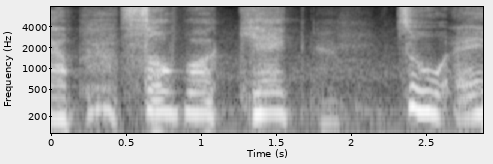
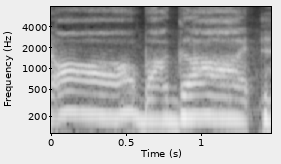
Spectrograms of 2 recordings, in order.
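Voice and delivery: ordinary delivery

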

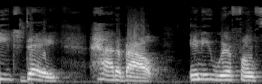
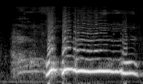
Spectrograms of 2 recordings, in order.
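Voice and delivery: high burst of laughter; 7 dB louder than usual. Real, not acted. Laughing at the chore.

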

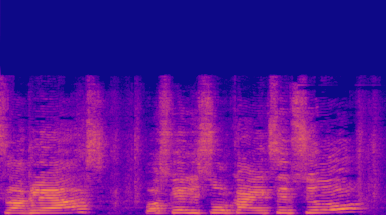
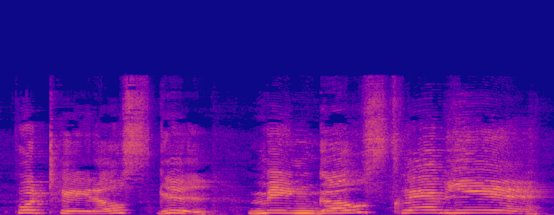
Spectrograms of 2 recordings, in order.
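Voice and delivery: ordinary talk, nothing marked

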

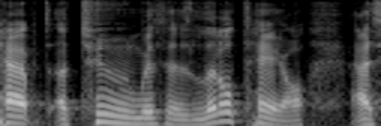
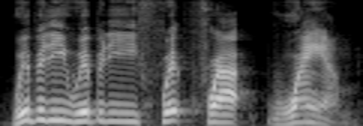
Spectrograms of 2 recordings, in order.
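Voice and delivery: lively sound effects; 5 semitones higher, 7 dB louder than usual. A narrator's reading. Sound words of falling.

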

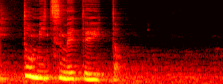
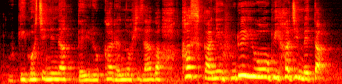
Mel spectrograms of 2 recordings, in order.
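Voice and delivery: ordinary delivery, nothing marked

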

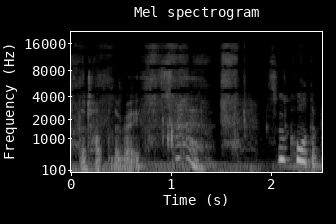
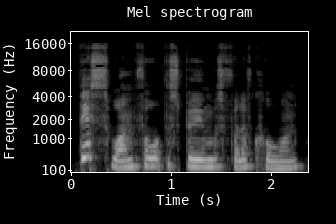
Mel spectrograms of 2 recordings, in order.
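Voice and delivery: usual speaking voice

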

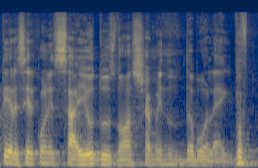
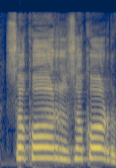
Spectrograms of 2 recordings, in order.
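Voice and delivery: very high mock Spanish plea; Spanish-accented cry for help; 12 semitones higher than usual. Fighter re-enacting the Spaniard under his punches, high Spanish-accented cry. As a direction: imitate the Spaniard yelping for rescue, voice shot up. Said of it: "em espanhol".

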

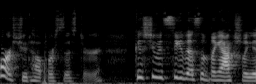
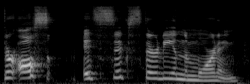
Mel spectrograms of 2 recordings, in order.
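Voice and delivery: grumpy sleepy friends; 7 semitones higher, 6 dB louder than usual. Retold or imitated. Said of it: "Garrett and Devin are gonna be like".

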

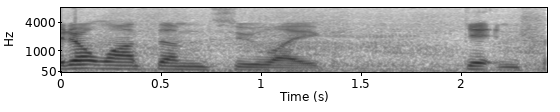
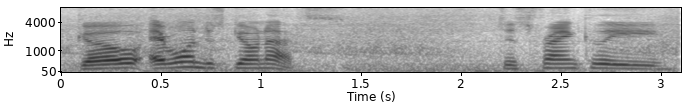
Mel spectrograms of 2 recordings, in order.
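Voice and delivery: normal talking voice

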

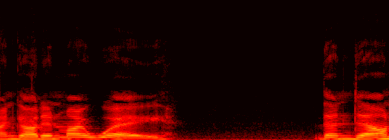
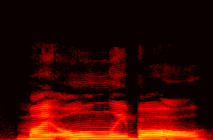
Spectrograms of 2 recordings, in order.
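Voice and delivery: usual speaking voice

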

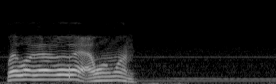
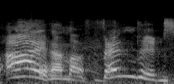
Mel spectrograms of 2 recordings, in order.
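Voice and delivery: higher and slow, hammed-up indignation; mock offended; 8 semitones higher, 4 dB louder, much slower than usual. Pretending to be a twelve-year-old, in slow, higher hammed-up outrage. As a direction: drag it out in fake outrage.

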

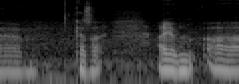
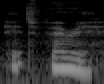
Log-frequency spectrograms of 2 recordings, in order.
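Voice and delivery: whispering; 6 dB quieter than usual. Real, not acted. Puzzled by the pen.

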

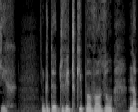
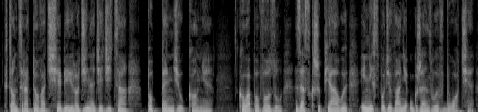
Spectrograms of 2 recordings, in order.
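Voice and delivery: ordinary delivery, nothing marked

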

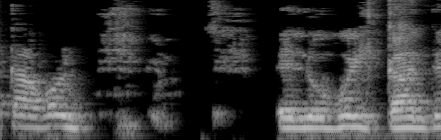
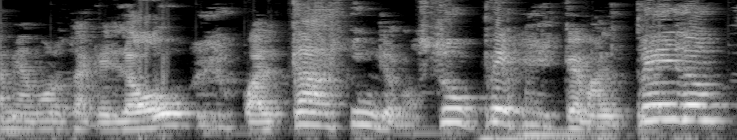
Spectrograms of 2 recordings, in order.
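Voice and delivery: brash, loud, fast-talking show-off starlet; loud diva; 11 dB louder than usual. Acted. Vain actress on the phone to her agent, loud diva gush. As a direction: gush and snap like a vain celebrity.

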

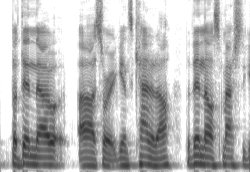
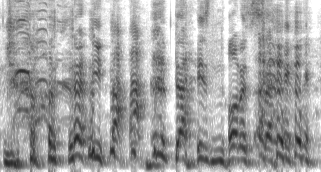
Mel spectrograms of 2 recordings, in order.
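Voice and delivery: laughing; 7 semitones higher, much slower than usual. Real, not acted. Laughing at a mate's phrase.

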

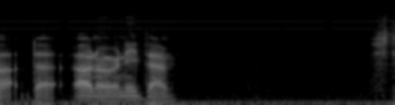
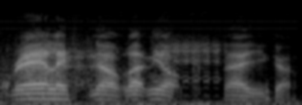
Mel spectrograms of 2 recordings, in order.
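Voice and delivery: ordinary delivery

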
